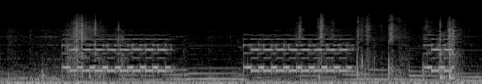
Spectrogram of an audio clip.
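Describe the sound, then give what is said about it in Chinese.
A telephone rings with an electronic warbling tone in repeated bursts separated by short pauses, moderately loud over a steady low background hum. “喂，啊、哦，说曹操，曹操来电话啦。”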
